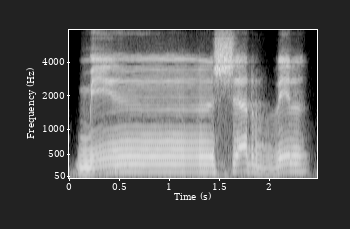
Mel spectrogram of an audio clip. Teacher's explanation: nun mati bertemu dengan shin, itu ikhfa. Jadi harus samar.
